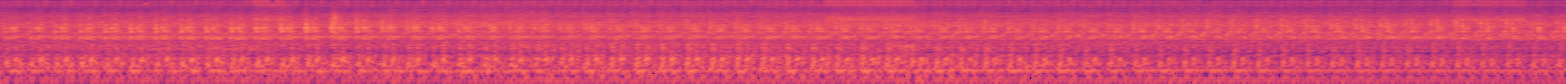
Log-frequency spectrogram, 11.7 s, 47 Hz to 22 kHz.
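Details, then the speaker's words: 2020 Chevrolet Silverado with an L5P Duramax diesel, due for an engine swap, started with the coolant drained for the last time before backing it into the shop. Rough idle with a steady knock of about 2.5 per second. "Well, that thing sounds pitiful. I'm hoping they can get it up on here before it locks up."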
